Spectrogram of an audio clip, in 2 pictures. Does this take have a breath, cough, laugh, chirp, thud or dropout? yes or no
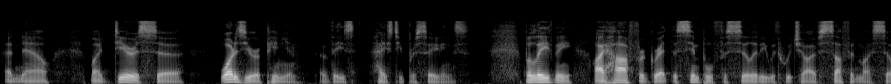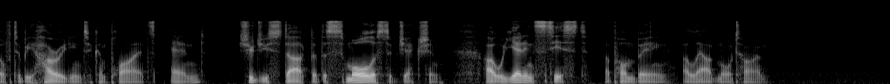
no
